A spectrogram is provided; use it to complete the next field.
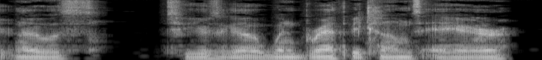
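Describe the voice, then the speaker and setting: A man speaks in a very deep, low voice with a flat, monotone delivery. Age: 30s. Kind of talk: casual chat.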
